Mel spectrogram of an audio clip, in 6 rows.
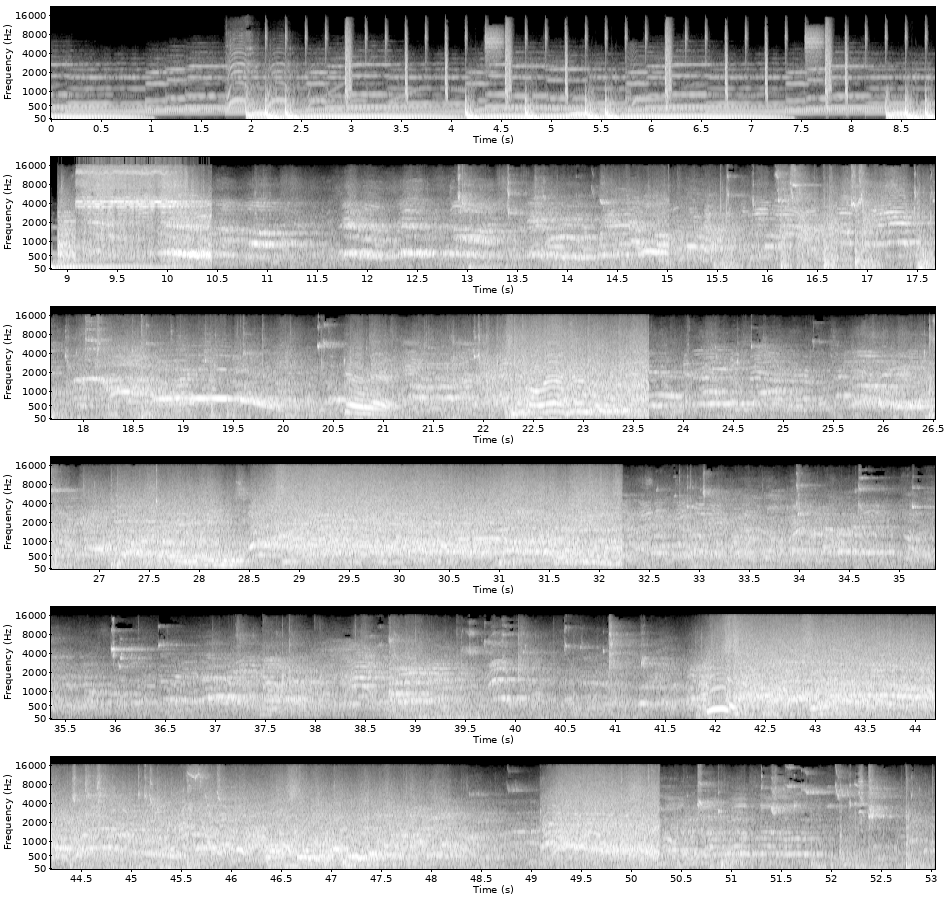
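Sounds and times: crowd noise: 0:08.9 - 0:53.0
voices of players and spectators: 0:08.9 - 0:53.0.

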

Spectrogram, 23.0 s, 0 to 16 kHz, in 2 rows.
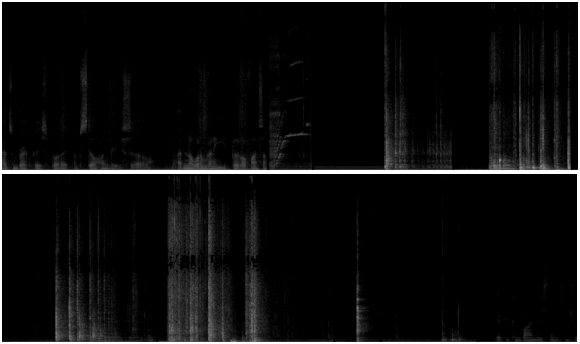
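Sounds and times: food packaging crackling: 0:14.7 - 0:18.2.

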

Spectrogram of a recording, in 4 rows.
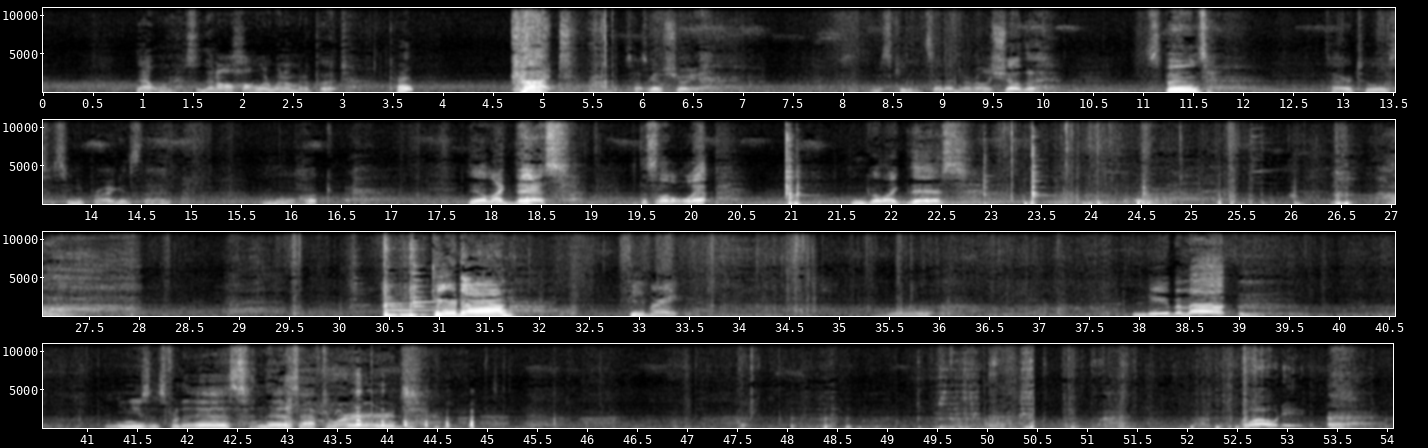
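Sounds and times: person grunting with effort: 0:26.9 - 0:28.0, 0:53.4 - 0:53.8.

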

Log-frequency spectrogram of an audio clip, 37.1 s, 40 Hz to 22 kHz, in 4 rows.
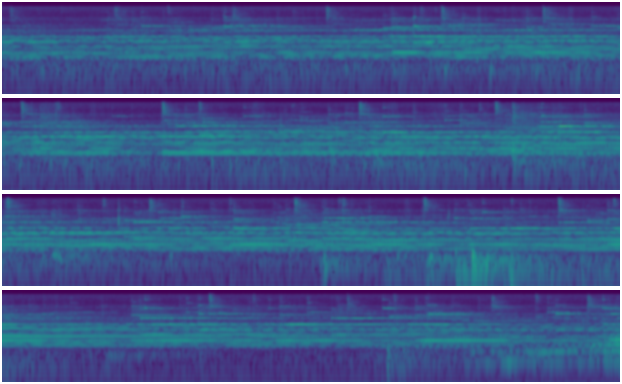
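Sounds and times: handbells ringing: 0:00.0 - 0:37.0.

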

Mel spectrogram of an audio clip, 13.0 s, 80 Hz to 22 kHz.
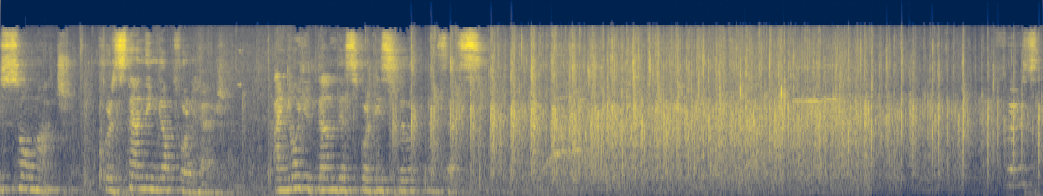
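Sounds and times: audience applauding: 0:05.0 - 0:13.0.

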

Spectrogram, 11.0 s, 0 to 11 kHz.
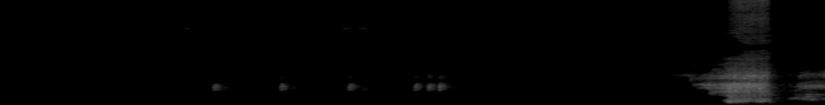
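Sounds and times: person exhaling into microphone: 0:09.3 - 0:11.0.

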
